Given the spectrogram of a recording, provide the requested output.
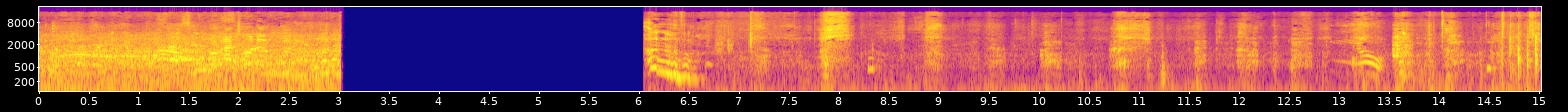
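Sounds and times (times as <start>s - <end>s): dogs panting and snuffling: 6.6s - 15.0s.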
